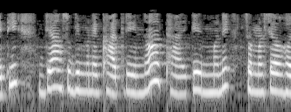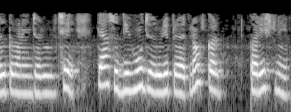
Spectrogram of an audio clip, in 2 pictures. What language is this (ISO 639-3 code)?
guj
